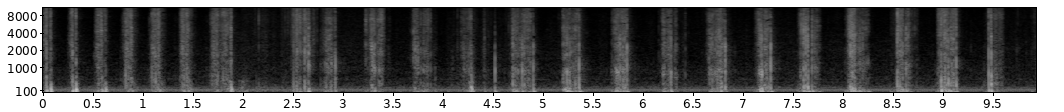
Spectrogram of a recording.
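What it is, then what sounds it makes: Dry foam sponge scratched with a razor blade. A small, dry yellow foam kitchen sponge with a green scouring pad is held in the hand and scratched with a metal double-edge razor blade in short strokes. About 35 quick, crisp, scratchy rasps repeat at an uneven pace, each a brief bright burst over a steady low hum.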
